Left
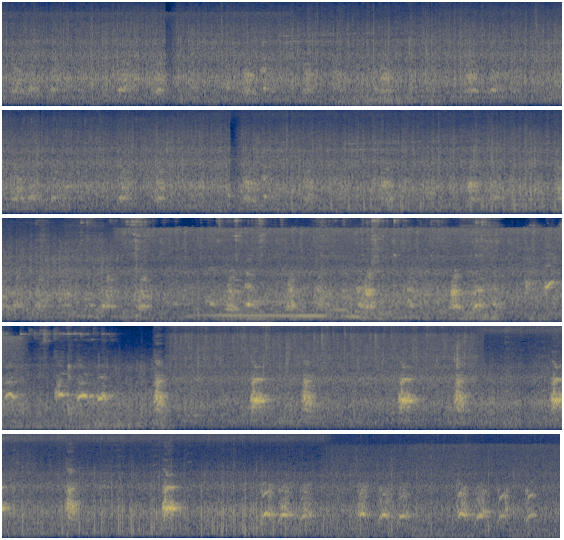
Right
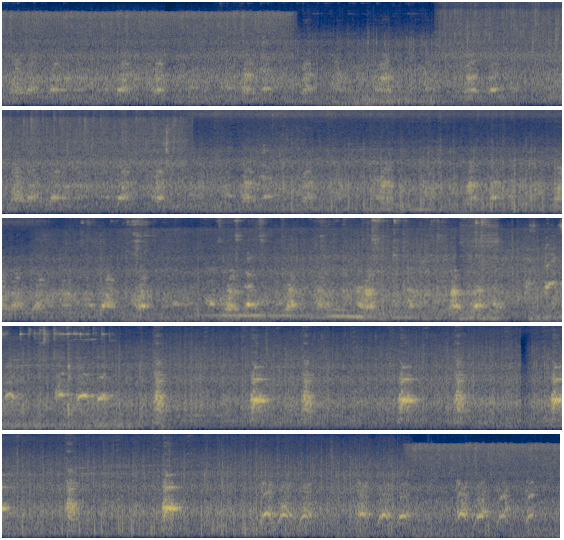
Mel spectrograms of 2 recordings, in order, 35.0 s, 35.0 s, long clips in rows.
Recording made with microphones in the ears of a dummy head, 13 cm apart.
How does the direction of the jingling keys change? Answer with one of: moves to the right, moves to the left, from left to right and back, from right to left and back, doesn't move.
moves to the right.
